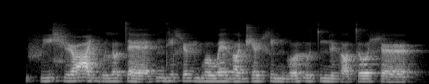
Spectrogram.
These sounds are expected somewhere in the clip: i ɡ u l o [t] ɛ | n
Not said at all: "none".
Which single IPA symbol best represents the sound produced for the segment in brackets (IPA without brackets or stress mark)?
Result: t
